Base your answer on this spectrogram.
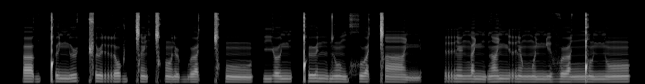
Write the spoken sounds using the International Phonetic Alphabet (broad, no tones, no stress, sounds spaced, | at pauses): ɐ ɡ ǃ ɨ ɲ ʉ ǁ ʉ r o ɡ ǀ ẽ ǀʰ õ ɾ ʉ b ɵ ɐ̯ ǀʰ ũ | j ɵ ɲ ǃ ɨ n d ũ ɡ x u ɐ̯ ǀ ã ɲ | r ẽ ŋ a ɲ ɡ ã ɲ r ẽ ŋʷ ã ɲ i v ɵ ɐ̯ ŋ͡ǃ ũ ɲ õ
